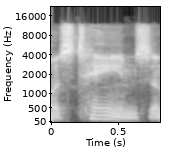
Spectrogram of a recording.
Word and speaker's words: Thames: And then my father said, no, it's Thames. And I was like, oh, Thames. Yeah. Thames. – It's Thames. – Yeah. And then he's like, well, no, that's how it's said.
